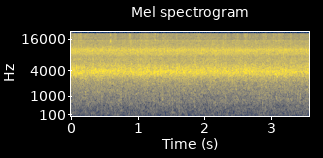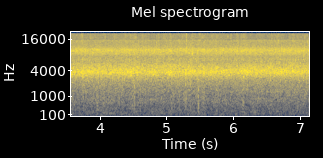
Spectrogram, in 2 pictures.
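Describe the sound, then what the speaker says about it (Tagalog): Rain-swollen creek in flood, a steady, loud, broadband rush of fast water that holds constant without pause, close by and with no voices over it. "Kung gaano kalakas ang tubig."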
